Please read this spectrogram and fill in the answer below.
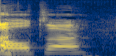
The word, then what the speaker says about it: Volta: That's how you say it. Huh. Yeah, Volta.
